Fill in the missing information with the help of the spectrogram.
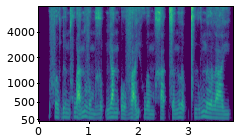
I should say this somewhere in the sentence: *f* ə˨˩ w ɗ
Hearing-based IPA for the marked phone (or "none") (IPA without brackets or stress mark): f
